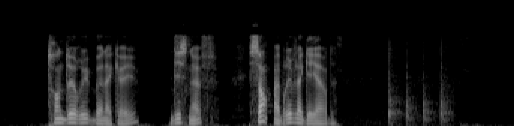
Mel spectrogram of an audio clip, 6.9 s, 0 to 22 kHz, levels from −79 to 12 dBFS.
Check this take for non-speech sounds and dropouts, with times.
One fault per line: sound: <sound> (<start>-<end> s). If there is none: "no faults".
sound: thud (5.2-6.1 s)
